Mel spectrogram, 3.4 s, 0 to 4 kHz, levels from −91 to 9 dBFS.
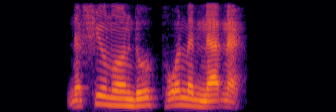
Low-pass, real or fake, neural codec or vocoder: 3.6 kHz; fake; codec, 16 kHz, 0.5 kbps, X-Codec, HuBERT features, trained on LibriSpeech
